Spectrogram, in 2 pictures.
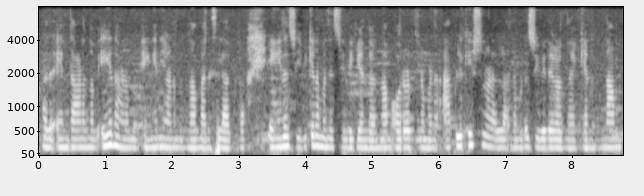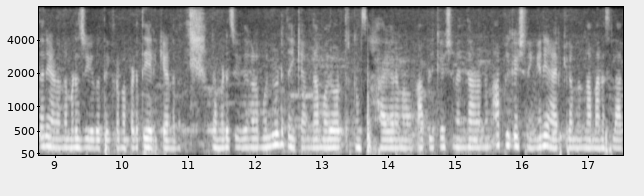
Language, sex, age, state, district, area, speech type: Malayalam, female, 18-30, Kerala, Pathanamthitta, rural, spontaneous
